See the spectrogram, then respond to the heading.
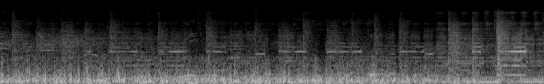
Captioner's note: laughing; biker rock music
